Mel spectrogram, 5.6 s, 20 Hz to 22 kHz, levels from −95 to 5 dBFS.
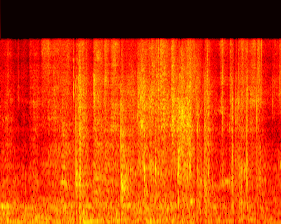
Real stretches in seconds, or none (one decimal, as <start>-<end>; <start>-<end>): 2.8-3.8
